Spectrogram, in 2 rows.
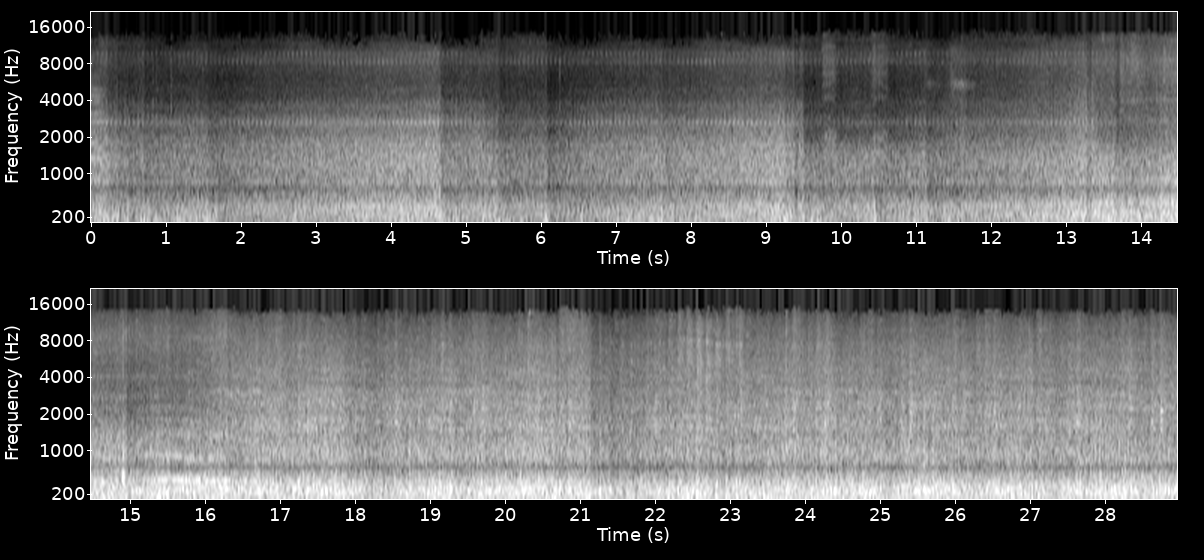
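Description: Passenger express hauled by a WAP7 electric locomotive approaching at speed, its rumble growing louder, with the locomotive passing about halfway through. A steady loud rush and rumble of the coaches' wheels on the track follows as the carriages go by.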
